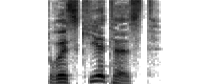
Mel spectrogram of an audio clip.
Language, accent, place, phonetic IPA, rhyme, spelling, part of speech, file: German, Germany, Berlin, [bʁʏsˈkiːɐ̯təst], -iːɐ̯təst, brüskiertest, verb, De-brüskiertest.ogg
- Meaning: inflection of brüskieren: 1. second-person singular preterite 2. second-person singular subjunctive II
